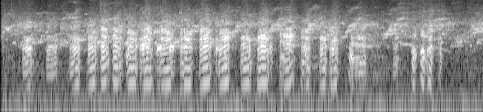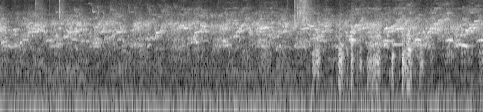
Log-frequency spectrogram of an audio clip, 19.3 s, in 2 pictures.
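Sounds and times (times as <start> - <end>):
great cormorants croaking: 0.4 - 9.0, 15.8 - 19.3.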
